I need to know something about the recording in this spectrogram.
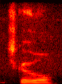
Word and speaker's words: Skool: And I'm impressed that some of who I call the big players are using school for their businesses.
